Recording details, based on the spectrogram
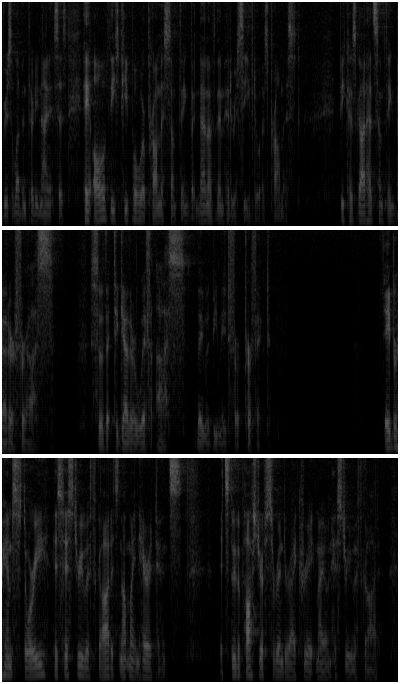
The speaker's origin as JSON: {"language": "English", "town": "Hillsboro", "country": "United States", "said": "I come from Hillsboro. It's about 60 miles north of here."}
